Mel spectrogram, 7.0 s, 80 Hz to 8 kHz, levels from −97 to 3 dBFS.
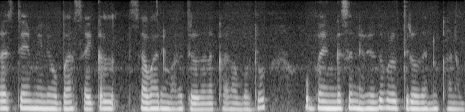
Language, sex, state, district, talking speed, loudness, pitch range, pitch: Kannada, female, Karnataka, Belgaum, 105 wpm, -14 LUFS, 170-185 Hz, 175 Hz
